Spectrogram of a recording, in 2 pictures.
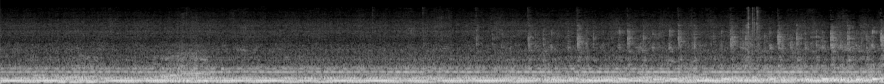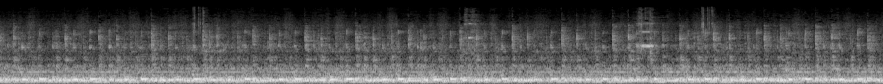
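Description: An electric guitar plays a rhythmic pattern through an amplifier.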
